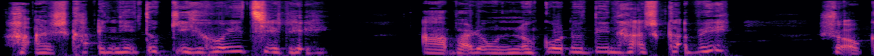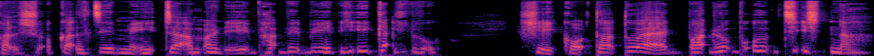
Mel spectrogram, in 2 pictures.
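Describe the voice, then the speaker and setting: A woman's voice: on the high side, a little fast, a little mellow, husky, no echo. A woman voicing a chiding cartoon village elder. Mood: sympathetic. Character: middle-aged village woman, sympathetic elder.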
